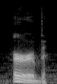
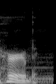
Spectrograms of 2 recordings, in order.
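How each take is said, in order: First: The h at the start is silent. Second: The h at the start is pronounced. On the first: This is the usual way to say it. "we normally say herb" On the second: Only some people say it this way. "some people say herb"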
